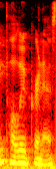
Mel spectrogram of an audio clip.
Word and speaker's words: Polukranos: It's technically Polukranos. That's what I say. Yeah. But I hear like a lot of people say it differently.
